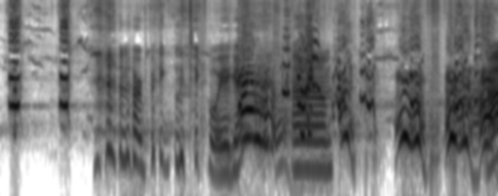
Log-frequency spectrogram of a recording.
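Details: Bluetick, Redbone and Black and tan hounds at a kennel near Kingston, Ontario, Canada. Two sharp yelps come first, then a chorus of rising and falling bawling howls grows louder and denser toward the end.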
